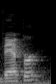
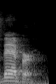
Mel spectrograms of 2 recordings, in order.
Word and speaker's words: Vampyr: Aside from that, I was also playing some Vamper. I refuse to pronounce that game as Vampire because Vampire.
